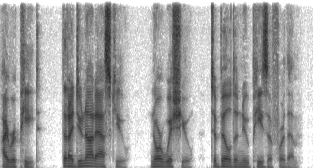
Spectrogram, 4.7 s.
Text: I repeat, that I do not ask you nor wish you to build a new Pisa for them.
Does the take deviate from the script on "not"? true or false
false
